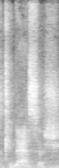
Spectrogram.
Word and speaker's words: Caneças: Maybe by the end of the day, I might actually get rid of my old pronunciation. What was it again? It's Caneças.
